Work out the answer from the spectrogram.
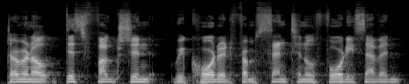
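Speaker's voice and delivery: even mechanical report; robot voice. Acted. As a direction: log the fault like a machine. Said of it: "Are you gonna do a robot voice?".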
